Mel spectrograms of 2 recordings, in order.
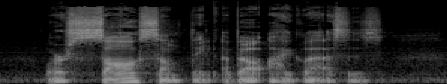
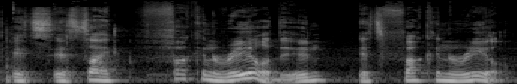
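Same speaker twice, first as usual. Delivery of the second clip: higher and louder, worked up; genuinely fired-up realization; excited disbelief; 7 semitones higher, 5 dB louder than usual. Real, not acted. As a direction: blurt it out, amazed it's true. Amazed that the ad worked.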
